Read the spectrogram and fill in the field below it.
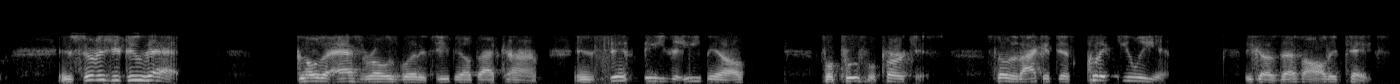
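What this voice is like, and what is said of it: Strained, sick-sounding voice. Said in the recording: “my voice is starting to fuck up here. I've been sick.”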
